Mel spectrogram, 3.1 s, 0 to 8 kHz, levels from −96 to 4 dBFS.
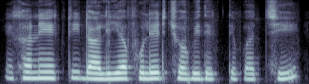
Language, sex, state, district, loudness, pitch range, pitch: Bengali, female, West Bengal, Cooch Behar, -16 LUFS, 200-220 Hz, 205 Hz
